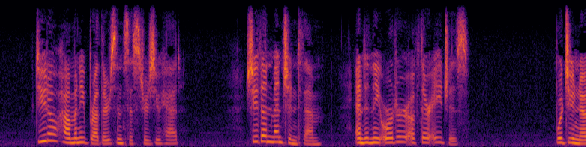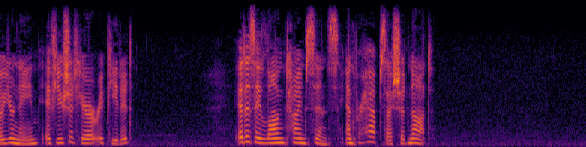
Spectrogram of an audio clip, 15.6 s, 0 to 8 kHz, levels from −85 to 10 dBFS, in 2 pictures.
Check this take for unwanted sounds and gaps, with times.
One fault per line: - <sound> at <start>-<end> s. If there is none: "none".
none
